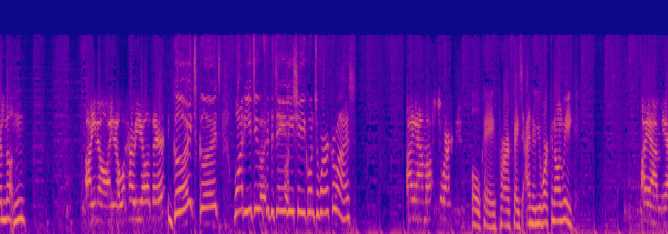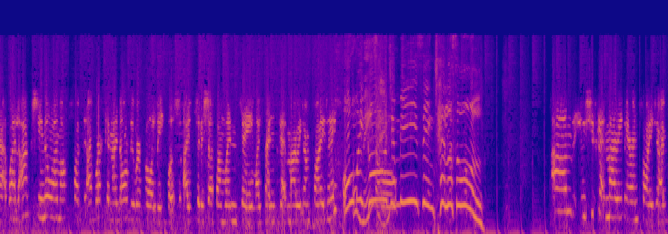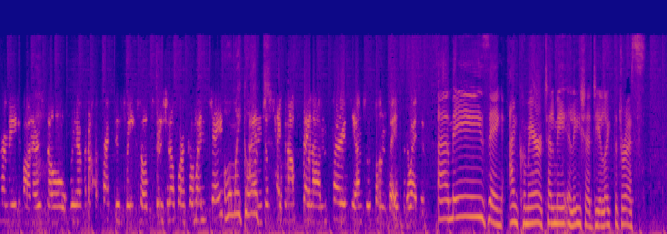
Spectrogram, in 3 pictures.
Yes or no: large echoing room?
no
